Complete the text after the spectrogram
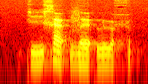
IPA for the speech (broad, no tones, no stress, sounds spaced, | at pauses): k i x æ ʔ v ɛ ʔ l ʉ ħ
